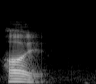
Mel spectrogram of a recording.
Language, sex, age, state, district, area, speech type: Goan Konkani, male, 18-30, Goa, Ponda, rural, read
